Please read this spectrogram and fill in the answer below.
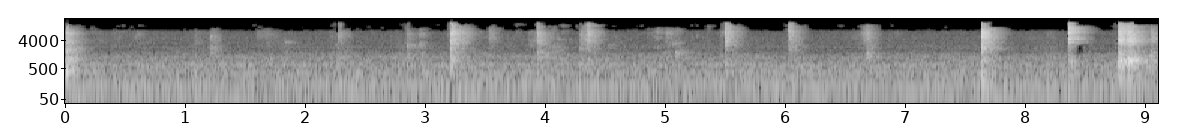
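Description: Metal tongs clinking and knocking against a cooking pot while vegetables are stirred: irregular sharp clicks over a steady low hum, with a few louder knocks near the end.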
